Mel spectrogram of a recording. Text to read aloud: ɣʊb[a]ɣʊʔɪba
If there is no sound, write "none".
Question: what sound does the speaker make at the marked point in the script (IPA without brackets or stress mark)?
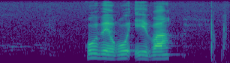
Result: ɛ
